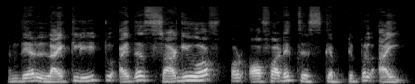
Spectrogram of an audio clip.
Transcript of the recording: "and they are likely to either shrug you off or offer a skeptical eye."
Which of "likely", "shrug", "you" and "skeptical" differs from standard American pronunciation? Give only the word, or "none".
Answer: shrug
